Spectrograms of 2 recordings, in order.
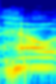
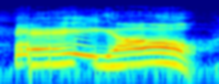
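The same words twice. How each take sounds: First: Said in the usual way. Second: "hey, yo" stretched into two syllables, higher; two-syllable hell. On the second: Shown as a demonstration. Preacher showing how country folk said hell. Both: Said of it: "we said hell with two syllables".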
